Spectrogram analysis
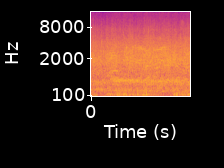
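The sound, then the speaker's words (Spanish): Stadium crowd applauding a substituted player leaving the pitch at a football match between Gimnasia de Jujuy and Gimnasia y Tiro: loud, continuous clapping blended with a dense crowd roar, steady throughout. “escuchen. El reconocimiento de todo el público.”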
